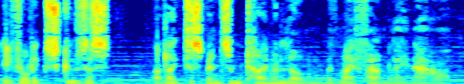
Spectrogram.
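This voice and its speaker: A grave middle-aged nobleman in a game cutscene. He speaks formally and with measured solemnity in a lowish voice, with music clearly playing behind. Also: animated. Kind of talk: video game cutscene acting.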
